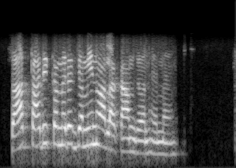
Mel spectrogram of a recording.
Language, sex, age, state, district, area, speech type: Hindi, female, 60+, Uttar Pradesh, Ayodhya, rural, conversation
